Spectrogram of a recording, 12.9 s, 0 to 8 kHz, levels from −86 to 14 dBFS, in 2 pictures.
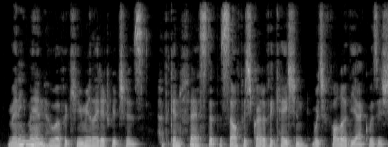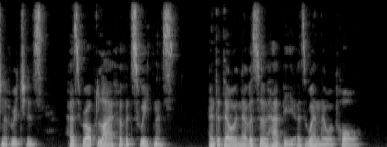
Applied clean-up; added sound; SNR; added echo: none; none; none; none.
